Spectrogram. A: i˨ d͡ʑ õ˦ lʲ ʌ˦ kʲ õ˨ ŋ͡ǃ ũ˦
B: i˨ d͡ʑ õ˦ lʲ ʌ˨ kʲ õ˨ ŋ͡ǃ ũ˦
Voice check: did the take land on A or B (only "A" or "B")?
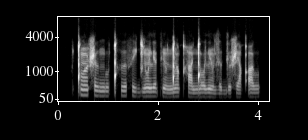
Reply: A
